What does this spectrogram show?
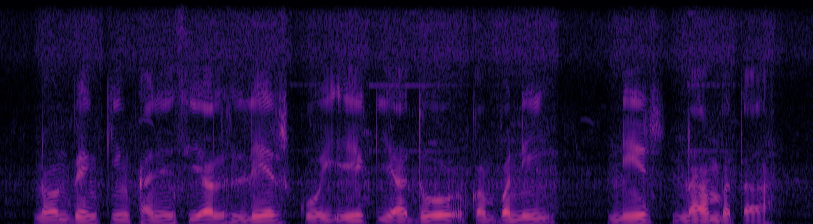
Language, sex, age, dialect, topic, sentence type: Magahi, male, 41-45, Northeastern/Surjapuri, banking, question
